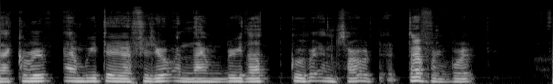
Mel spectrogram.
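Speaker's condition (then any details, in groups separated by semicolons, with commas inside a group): Ataxia; may slur speech, may sound drunk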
